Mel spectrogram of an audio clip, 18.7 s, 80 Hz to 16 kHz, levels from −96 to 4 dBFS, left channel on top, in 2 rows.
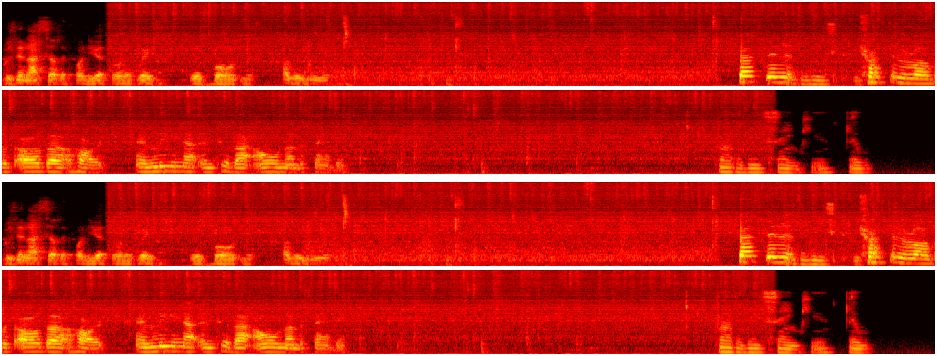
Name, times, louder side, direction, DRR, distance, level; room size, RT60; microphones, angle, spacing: voice 1, 0.0-1.6 1.9-2.5 2.8-3.3, left 1 dB, 25° left, 0.5 m, -35 dB
sound 1, 1.0-17.1, right 1 dB, 20° right, 1.5 m, -47 dB
voice 2, 3.0-7.9 8.6-10.4 10.7-12.8, right 1 dB, 50° right, 1.0 m, -31 dB
voice 3, 8.0-8.3 16.5-18.0, right 3 dB, 65° right, 0.6 m, -39 dB
2.5 x 2.3 x 2.2 m
head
